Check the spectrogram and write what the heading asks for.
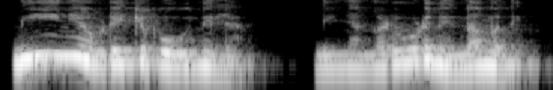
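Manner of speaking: plain reading voice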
